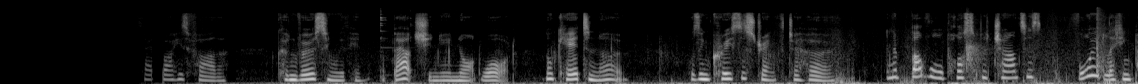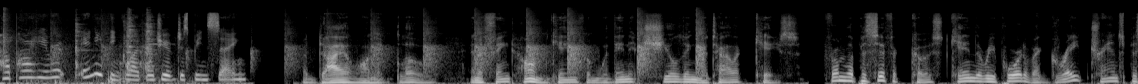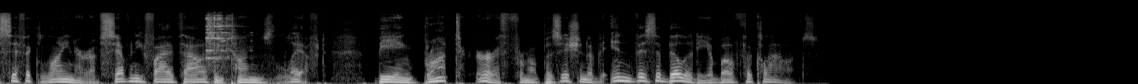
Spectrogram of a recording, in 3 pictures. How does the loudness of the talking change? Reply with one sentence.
The loudness of the talking stays about the same.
